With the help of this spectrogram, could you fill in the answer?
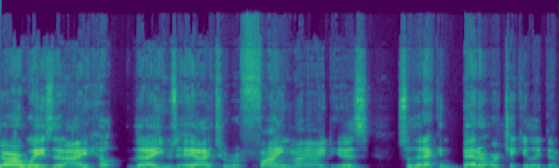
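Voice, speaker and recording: The recording is very clean, with a silent background. On it, a man talks at a medium pitch. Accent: non-native. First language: not English. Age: young. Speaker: podcast host. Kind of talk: interview conversation.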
